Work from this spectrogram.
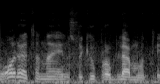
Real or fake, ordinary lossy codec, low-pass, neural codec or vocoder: fake; Opus, 24 kbps; 14.4 kHz; vocoder, 44.1 kHz, 128 mel bands, Pupu-Vocoder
